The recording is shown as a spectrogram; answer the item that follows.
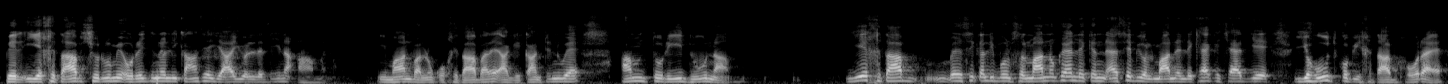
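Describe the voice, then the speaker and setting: An older man from Pakistan teaching a Quran class, reciting Arabic phrases and then explaining each word with patient repetition. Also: mid-range voice.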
